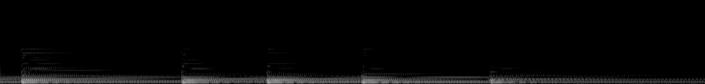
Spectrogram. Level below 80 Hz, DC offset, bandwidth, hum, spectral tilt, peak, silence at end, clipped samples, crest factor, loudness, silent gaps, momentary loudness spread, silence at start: -62 dBFS; under 0.1%; 4.5 kHz; none; -10.5 dB/octave; -22 dBFS; 0 s; under 0.1%; 20 dB; -42 LUFS; none; 20 LU; 0 s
